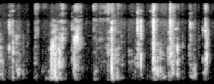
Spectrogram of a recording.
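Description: Cactus potting mix pouring in small spurts from its bag into a terracotta pot: an irregular run of light crackles and patters.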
